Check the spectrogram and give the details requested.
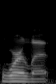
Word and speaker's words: Werlyt: going through wle okay it's pronounced worl I I'll say worl lucky for you eh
